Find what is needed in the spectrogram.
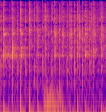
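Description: A metal spoon stirred fast inside a steel tumbler, a quick continuous run of clinks and scrapes against the metal sides.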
